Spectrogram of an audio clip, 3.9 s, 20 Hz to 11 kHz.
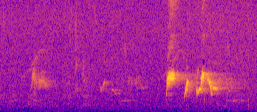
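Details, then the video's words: Red-whiskered bulbul used as a decoy at a trap to lure wild rivals, recorded 28 October 2018: a faint warbled phrase, then a loud burst of bright, slurred whistled notes near the end. "Bẫy chào mào Bổi đá lân Chơi lắc lư ngày 28/10/2018"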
